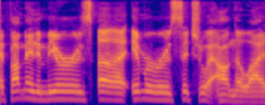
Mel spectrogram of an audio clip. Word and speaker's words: Emiru: know why it's like I'll be saying imir cuz like that's how I would say it before then I hear people and it's like imaru and I'm like, "Oh, that's how it's properly pronounced."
